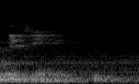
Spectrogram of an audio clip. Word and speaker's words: biquíni: A palavra que eu digo aqui para vocês, por exemplo, biquíni. A palavra torto. Torta, pronto. Observe aqui. Biquíni, a sílaba forte é o que. Paroxítona, portanto.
